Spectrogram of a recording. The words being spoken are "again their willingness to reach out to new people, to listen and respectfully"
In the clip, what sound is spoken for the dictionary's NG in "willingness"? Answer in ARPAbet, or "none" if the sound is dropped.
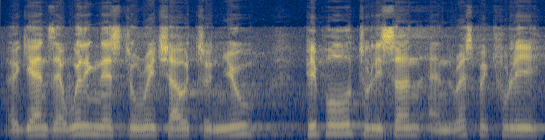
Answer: NG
